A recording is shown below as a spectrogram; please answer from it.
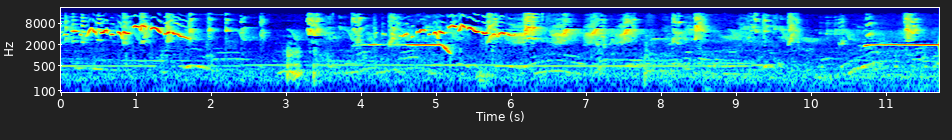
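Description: A leaf warbler gives high, rapid twittering phrases of quick chirps and trills, repeated twice, over a steady thin electronic-sounding tone and background hum.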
